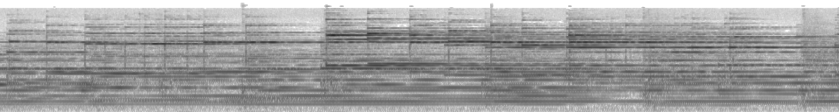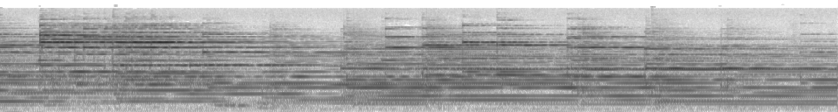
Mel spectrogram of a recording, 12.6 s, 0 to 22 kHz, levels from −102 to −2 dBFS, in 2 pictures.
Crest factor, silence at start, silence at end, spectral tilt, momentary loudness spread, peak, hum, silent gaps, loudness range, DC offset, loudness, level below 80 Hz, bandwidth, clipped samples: 20 dB; 0 s; 0 s; 3.5 dB/octave; 14 LU; -6 dBFS; 60 Hz at -75 dBFS; none; 8 LU; under 0.1%; -23 LUFS; -78 dBFS; 16 kHz; under 0.1%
